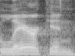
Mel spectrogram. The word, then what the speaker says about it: Larrikin: And could you tell folks what the word Larrikin means and how that became the name of your distillery?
